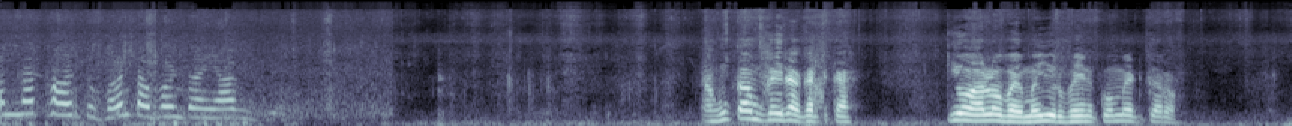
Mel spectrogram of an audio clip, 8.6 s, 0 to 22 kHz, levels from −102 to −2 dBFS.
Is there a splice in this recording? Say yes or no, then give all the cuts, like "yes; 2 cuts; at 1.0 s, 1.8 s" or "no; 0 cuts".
yes; 1 cut; at 2.7 s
